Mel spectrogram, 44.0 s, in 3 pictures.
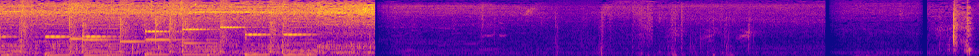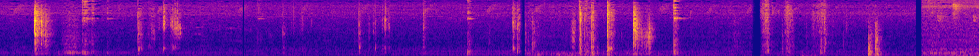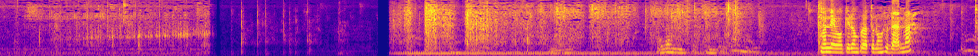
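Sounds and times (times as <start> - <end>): liquid pouring into mug: 29.9 - 34.1.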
